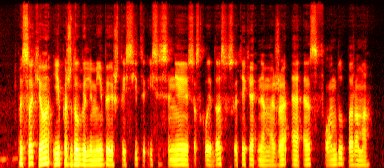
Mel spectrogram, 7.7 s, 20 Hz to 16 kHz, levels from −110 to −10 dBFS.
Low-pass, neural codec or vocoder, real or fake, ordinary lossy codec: 14.4 kHz; vocoder, 44.1 kHz, 128 mel bands, Pupu-Vocoder; fake; Opus, 64 kbps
